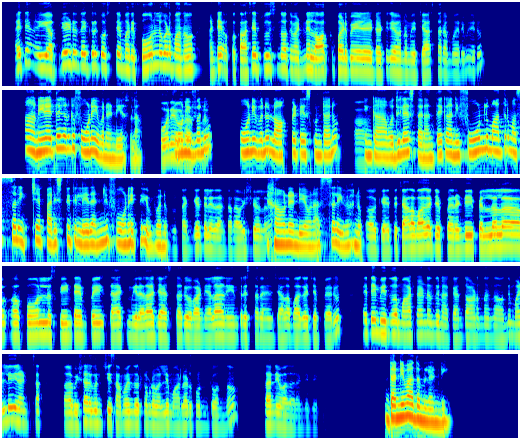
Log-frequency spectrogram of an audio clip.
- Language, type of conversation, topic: Telugu, podcast, పిల్లల ఫోన్ వినియోగ సమయాన్ని పర్యవేక్షించాలా వద్దా అనే విషయంలో మీరు ఎలా నిర్ణయం తీసుకుంటారు?
- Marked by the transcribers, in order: in English: "అప్‌డేట్"; in English: "లాక్"; in English: "లాక్"; in English: "స్క్రీన్ టైంపై ట్రాక్"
